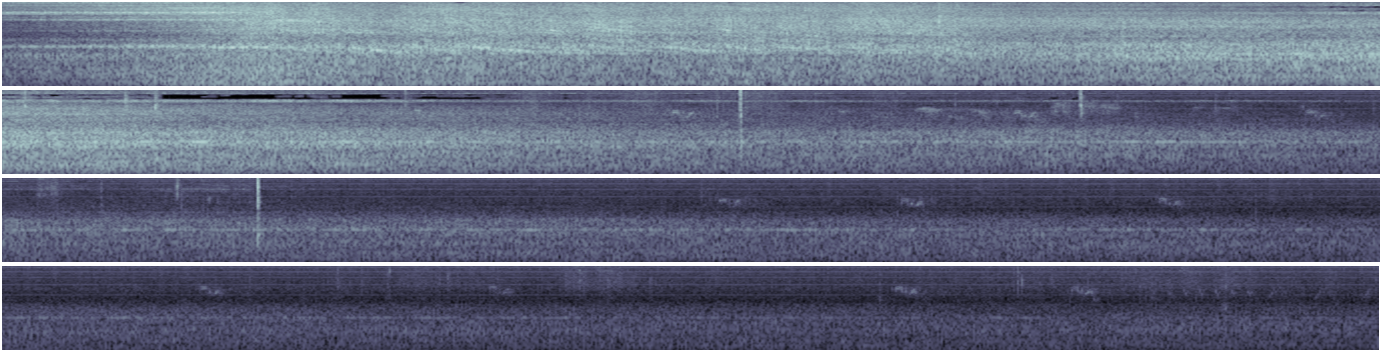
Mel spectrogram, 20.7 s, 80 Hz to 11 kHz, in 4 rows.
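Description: Train on the HSL 1 high-speed line rushing past at speed, loudest about a second in, then fading steadily into the distance. A single sharp click about eleven seconds in.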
